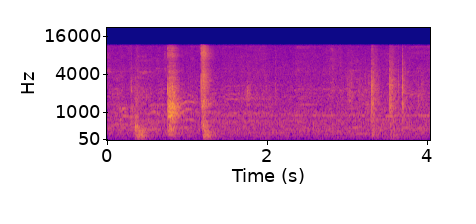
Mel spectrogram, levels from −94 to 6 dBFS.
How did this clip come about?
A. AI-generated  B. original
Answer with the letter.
B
